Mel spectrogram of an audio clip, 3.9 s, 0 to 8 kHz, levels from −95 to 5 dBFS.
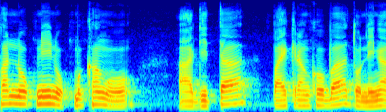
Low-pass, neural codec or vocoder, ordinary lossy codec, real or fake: none; none; none; real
